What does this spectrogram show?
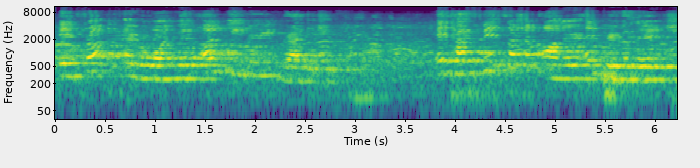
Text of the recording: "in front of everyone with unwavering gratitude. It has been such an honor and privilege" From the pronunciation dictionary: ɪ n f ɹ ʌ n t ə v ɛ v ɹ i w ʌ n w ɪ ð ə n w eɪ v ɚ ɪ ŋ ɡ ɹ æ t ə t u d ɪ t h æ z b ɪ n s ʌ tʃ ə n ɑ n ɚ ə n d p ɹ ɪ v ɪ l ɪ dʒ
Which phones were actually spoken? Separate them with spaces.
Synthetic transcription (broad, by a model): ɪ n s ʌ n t ɛ v ɹ i w ʌ n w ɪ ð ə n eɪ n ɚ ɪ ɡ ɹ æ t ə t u ɪ t h æ z b ɪ n s ʌ tʃ ə n ɑ n ɚ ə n p ɹ ɪ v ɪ l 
